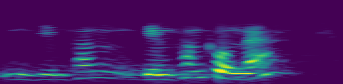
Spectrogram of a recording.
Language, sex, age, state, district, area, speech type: Bodo, female, 60+, Assam, Chirang, rural, conversation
